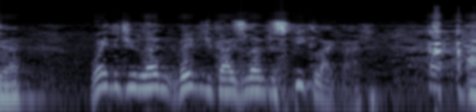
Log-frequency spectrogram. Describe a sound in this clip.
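A middle-aged man speaks into a microphone with animation.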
